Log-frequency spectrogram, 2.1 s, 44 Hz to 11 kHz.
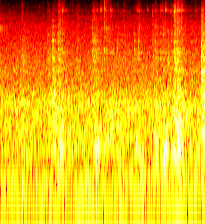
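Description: T8 lamp tube being twisted and pulled out of its fixture sockets: a few short knocks and scrapes of the tube against the fixture, the loudest near the end, over a steady low electrical hum.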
